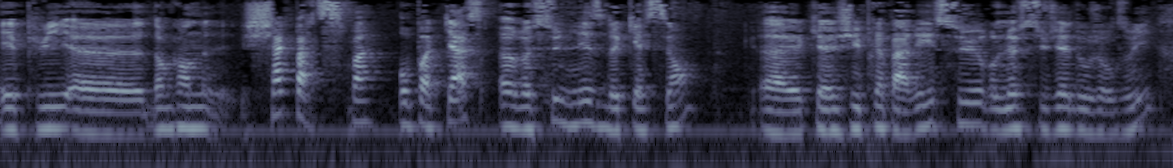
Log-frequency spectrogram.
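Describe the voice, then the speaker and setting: A man with a Quebec accent at a very slow pace, with ordinary pitch variation. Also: medium pitch for a man. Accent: Québécois. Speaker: podcast host. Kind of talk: casual chat. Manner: hesitant, many fillers.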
